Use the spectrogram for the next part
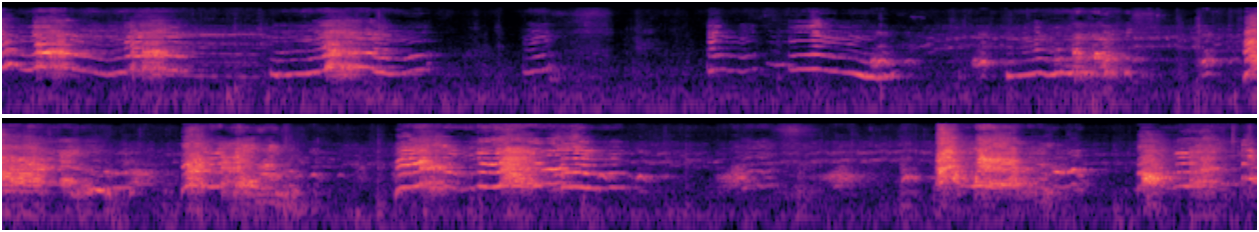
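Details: French Bulldog reacting to a new toy, scared or excited: repeated high whining and squealing yelps with wavering pitch, in bursts through the recording, with brief human voice between.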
